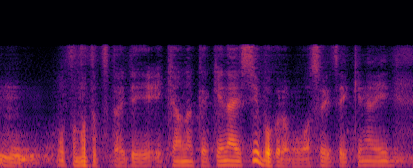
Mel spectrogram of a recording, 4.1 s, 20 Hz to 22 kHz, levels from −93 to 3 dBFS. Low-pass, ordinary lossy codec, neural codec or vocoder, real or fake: 7.2 kHz; none; codec, 24 kHz, 0.5 kbps, DualCodec; fake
